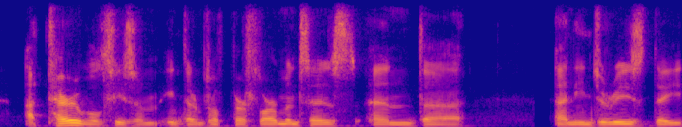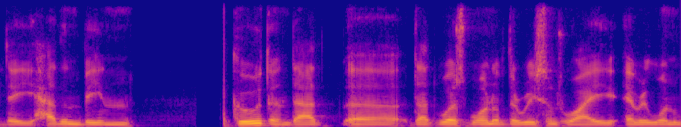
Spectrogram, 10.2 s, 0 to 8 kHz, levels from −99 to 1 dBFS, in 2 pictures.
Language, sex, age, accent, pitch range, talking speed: English, male, 40-59, Spanish, 100-115 Hz, 160 wpm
